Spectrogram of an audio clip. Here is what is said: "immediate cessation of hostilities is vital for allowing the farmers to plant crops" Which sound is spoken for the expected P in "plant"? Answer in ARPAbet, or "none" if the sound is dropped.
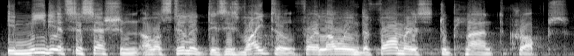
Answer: P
